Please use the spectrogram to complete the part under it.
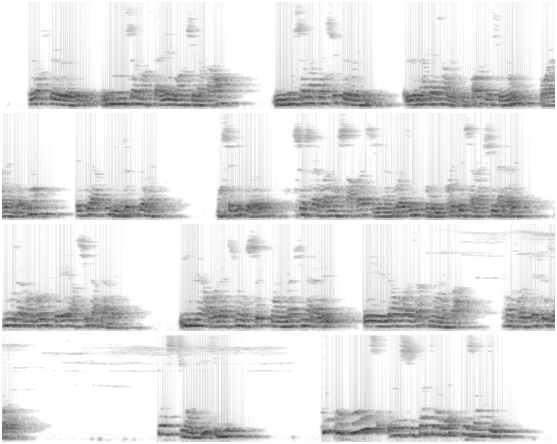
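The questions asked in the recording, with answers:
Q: Que propose le site internet présenté ?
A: Utiliser la machine à laver d'un voisin contre quelques euros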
